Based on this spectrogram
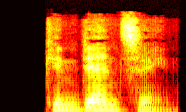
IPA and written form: kɑndɛnsɪŋ (Condensing)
